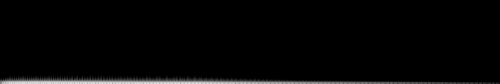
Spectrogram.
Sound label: synth fall; soundscrate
